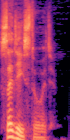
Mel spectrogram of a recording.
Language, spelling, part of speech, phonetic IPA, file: Russian, содействовать, verb, [sɐˈdʲejstvəvətʲ], Ru-содействовать.ogg
- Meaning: 1. to abet (to support, uphold, or aid) 2. to assist, to promote, to facilitate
